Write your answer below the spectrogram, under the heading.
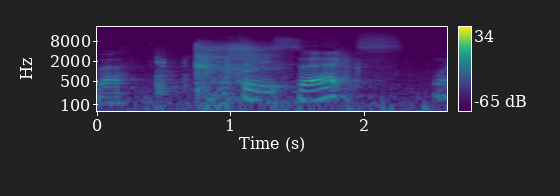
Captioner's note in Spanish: crrrussccsh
